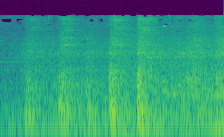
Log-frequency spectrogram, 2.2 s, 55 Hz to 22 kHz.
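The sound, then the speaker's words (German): A U6 subway train rides along the tracks with a steady low rumble, punctuated by two louder clacks of the wheels near the middle. “Am nächsten Tag fährt die Klasse mit der U6 zur neuen Donau.”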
